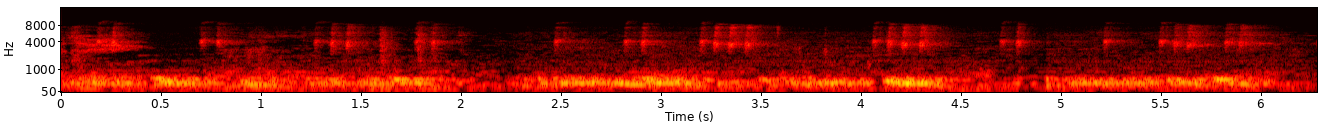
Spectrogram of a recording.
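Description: Fancy pigeons coo continuously and close by, with layered rolling calls overlapping and repeating without pause.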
